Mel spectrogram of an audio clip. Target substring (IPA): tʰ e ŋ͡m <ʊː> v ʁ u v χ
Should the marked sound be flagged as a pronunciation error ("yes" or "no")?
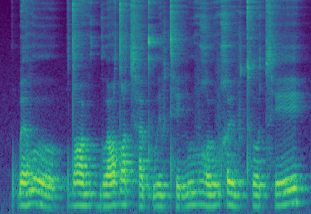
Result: yes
